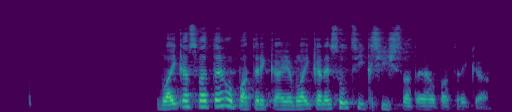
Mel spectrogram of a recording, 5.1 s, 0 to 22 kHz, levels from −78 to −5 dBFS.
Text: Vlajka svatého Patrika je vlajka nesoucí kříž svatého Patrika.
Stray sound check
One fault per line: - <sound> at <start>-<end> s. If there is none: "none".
none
